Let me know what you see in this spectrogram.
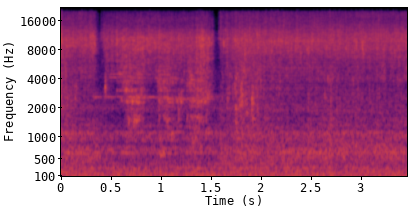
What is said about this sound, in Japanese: お茶碗はすすいで、すすいで、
